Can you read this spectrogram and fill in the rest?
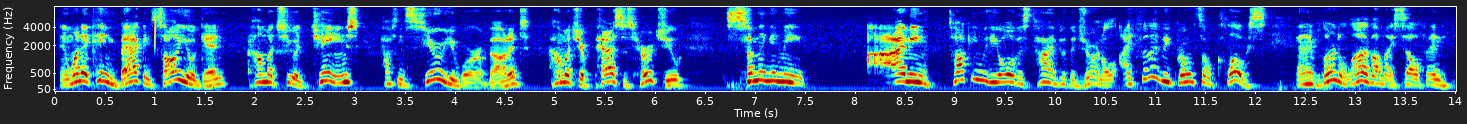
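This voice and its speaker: Nervous young princess, acted by a man: high, husky, wildly swooping delivery, anxious earnest rambling for a fanfiction love confession. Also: big pitch swings, normal speed, a bit bright, full character voice, poor audio. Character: flustered young female pony princess turned human, nervously confessing love. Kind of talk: dramatic fanfiction reading.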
